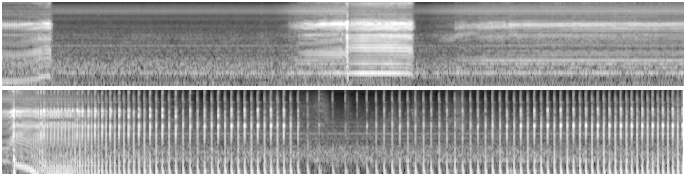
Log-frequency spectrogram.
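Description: Image-shifting actuator from a DLP rear-projection TV, driven electrically from a signal generator. It gives a short buzz about four seconds in, and from about halfway it pulses in a fast, even rhythm.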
